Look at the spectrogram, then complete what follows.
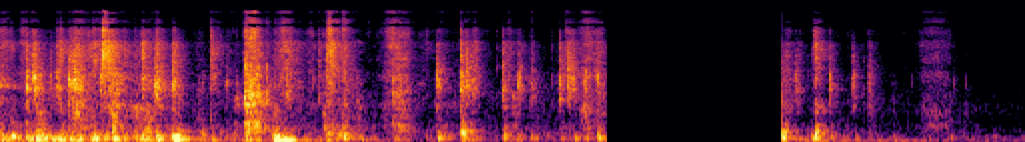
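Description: Excited Shiba Inu jumping and scrabbling on a wooden floor, claws clattering, amid a dense run of clicks and knocks. Past the middle it breaks off in about a second of dead silence, then softer, sparser sounds follow.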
